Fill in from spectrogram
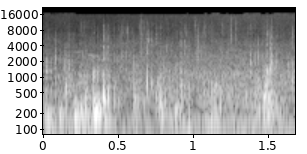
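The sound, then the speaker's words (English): Thick bubbling from mud pots along the Fountain Paint Pot Trail, caused by gas coming up through the mud: irregular low, gloopy blorps and pops over a steady churning hiss, with a louder cluster of bursts early on and another near the end. “So the mud pots are like very bloop.”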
